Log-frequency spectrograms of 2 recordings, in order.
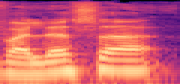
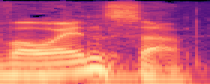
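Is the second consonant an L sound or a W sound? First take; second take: L; W. First: The second consonant is a plain L sound. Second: The second consonant sounds like an English W. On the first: The speaker calls it wrong. "heißt der Walesa auch nicht Walesa" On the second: The speaker calls it right. "Der hat ein L mit Strich durch. Das ist wie im Englischen ein Well"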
